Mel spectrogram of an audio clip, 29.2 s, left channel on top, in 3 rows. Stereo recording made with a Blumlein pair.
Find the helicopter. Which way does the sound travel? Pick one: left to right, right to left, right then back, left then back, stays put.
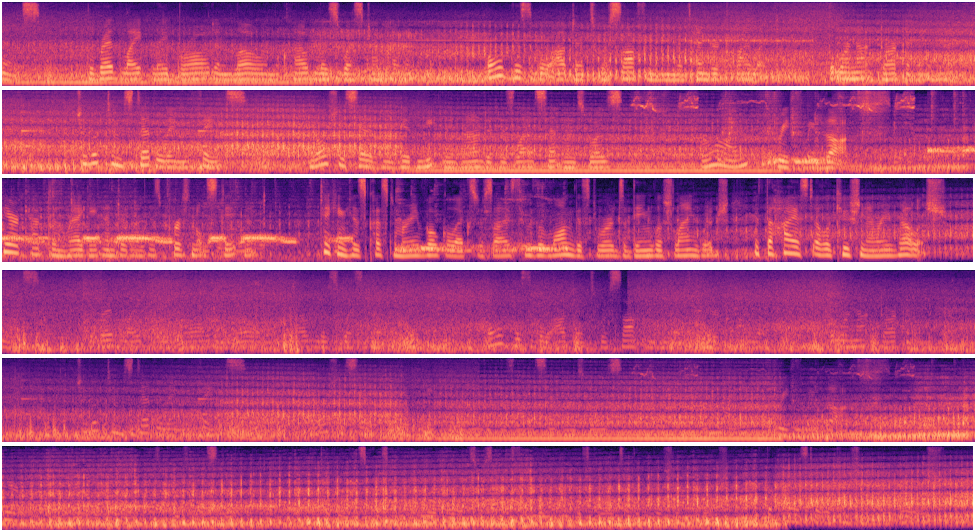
left to right.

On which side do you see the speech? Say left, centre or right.
left.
